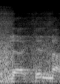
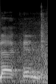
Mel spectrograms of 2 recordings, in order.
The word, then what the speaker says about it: لكن: معروف مثلا كلمة لكن، لكن هو الله ربي في اللغة العربية الألف تنطق ولا تكتب، اللام في الكاف على طول لكن.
